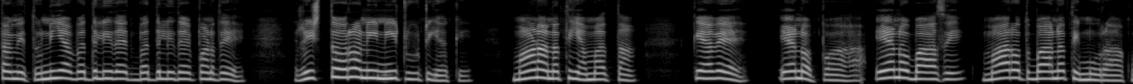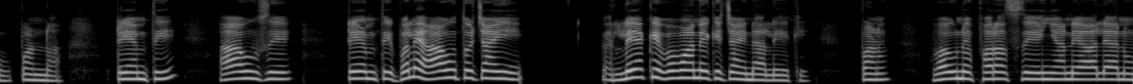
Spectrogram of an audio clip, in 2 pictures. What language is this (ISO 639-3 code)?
kxp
